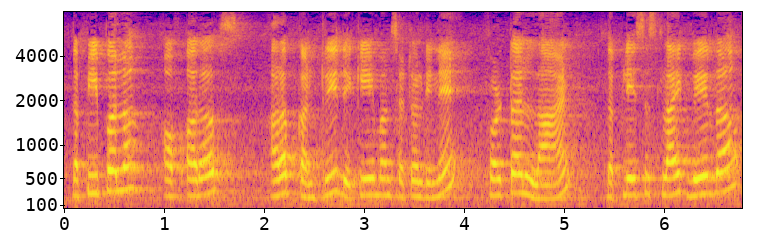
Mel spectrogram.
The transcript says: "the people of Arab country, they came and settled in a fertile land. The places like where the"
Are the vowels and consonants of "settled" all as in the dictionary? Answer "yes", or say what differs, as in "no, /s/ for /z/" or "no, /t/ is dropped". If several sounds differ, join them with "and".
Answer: yes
